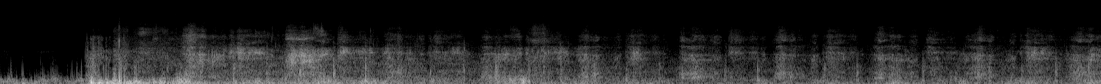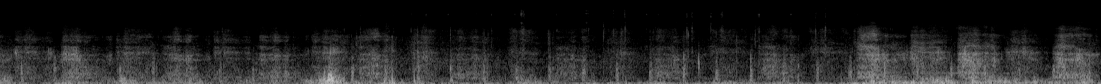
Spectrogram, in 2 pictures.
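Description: Running footsteps slap on pavement.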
